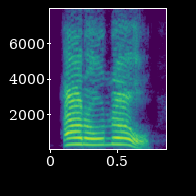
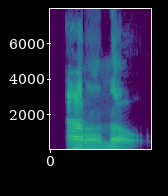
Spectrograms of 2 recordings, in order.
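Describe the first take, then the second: First: Sudden high, loud outburst; exploding shout. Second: Said in the usual way. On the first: Real, not acted. Annoyed host shouting at the referee question. Same question asked again, now erupting.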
